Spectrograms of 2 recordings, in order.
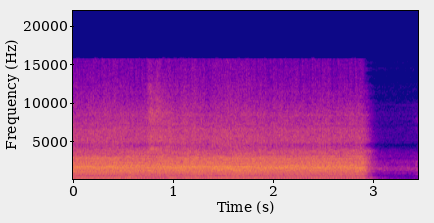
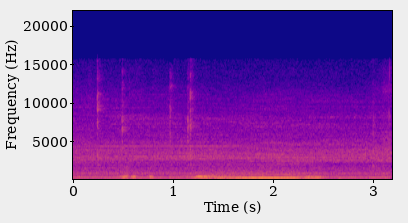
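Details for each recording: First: Creality Ender 3 S1 Pro 3D printer: loud harsh grinding with steady buzz as the Y axis drives past home because the Y-axis limit switch failed; fix is replacing the limit switch. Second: Creality Ender 3 S1 Pro 3D printer after replacing the Y-axis limit switch that caused a loud grinding sound: soft stepper hum with light clicks as the axis homes and travels, no grinding. Normal axis homing.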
